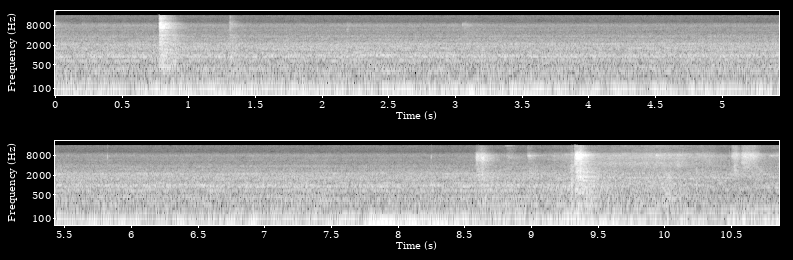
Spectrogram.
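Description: Toshiba passenger elevator car travelling up one floor, with a steady low hum of the ride. There is a short click about a second in, and sharper clicks near the end as the car arrives and the doors begin to open.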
